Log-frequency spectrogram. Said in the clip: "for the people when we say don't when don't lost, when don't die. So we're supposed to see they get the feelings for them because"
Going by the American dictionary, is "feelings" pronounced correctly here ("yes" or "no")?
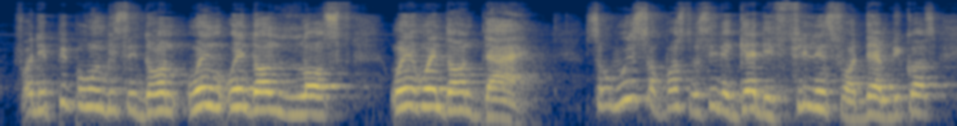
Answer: no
